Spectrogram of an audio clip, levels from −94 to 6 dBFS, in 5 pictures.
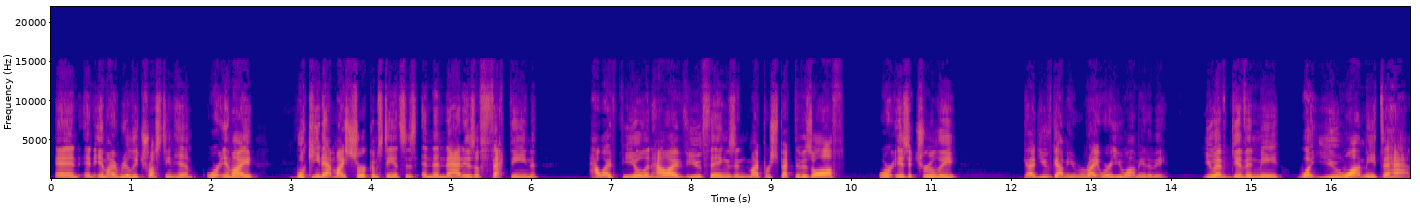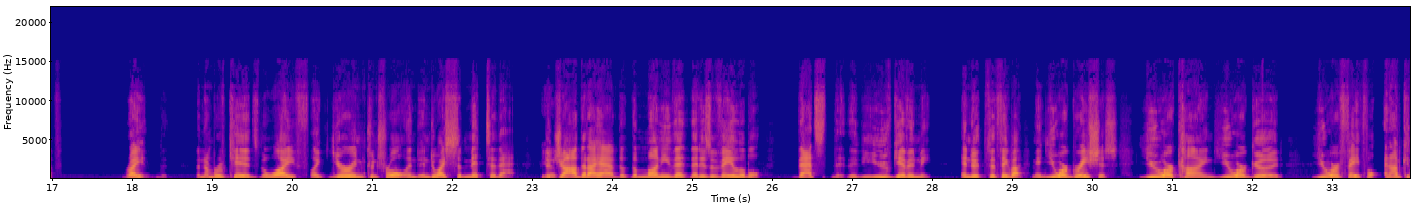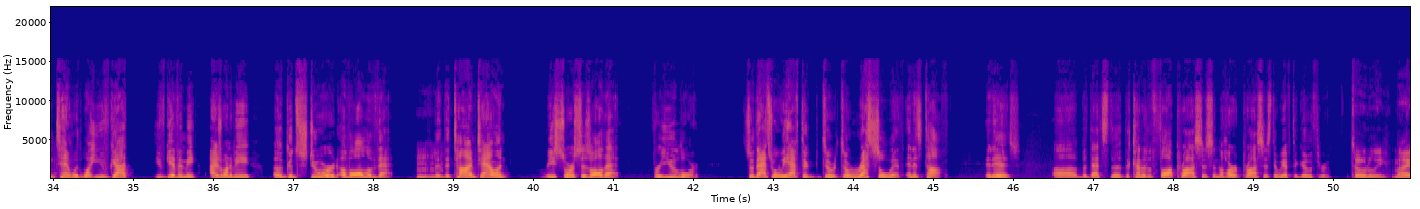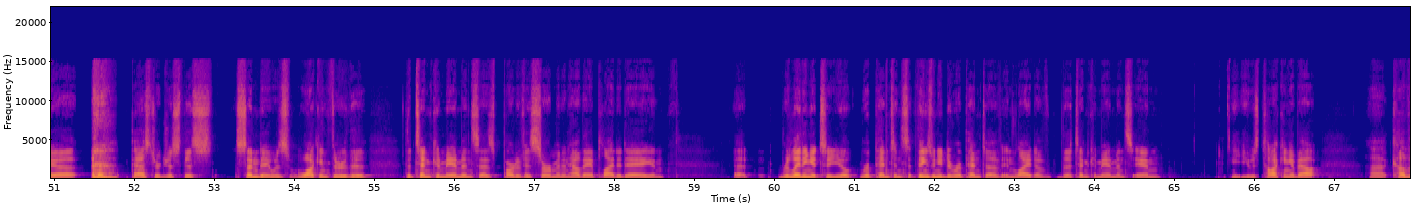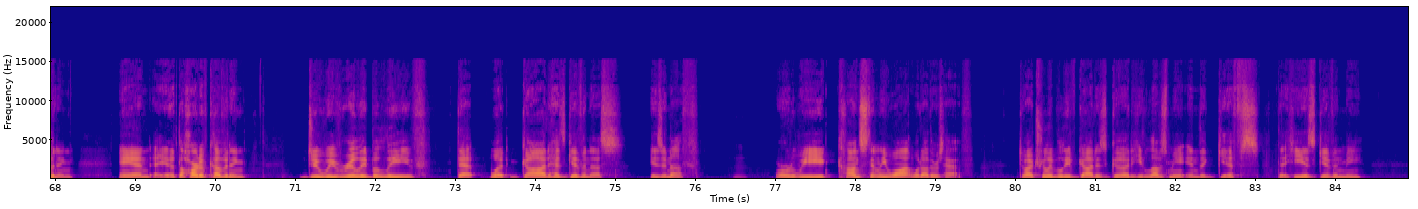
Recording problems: none

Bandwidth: 15 kHz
